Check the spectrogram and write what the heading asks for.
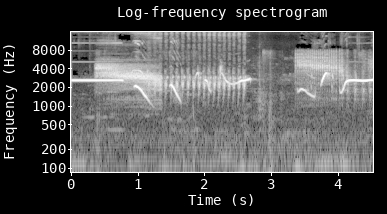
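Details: Female common iora calling to a male, as a lure: a long even whistle, a broad harsh rasp with falling slurred notes, a ticking rattle, then looping whistles ending on a level tone.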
